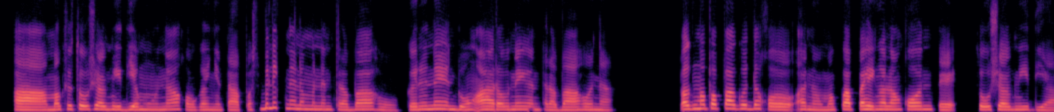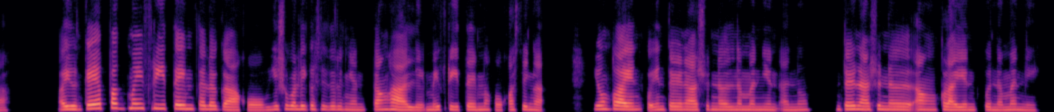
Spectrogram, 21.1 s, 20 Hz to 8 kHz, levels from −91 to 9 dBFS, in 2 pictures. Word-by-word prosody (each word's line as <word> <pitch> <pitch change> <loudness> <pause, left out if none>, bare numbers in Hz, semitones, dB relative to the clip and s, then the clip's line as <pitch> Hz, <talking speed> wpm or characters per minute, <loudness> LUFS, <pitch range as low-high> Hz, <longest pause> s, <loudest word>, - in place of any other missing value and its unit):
ah, 205 -1 +5
magso-social 235 +2 0
media 225 -1 -1
muna 220 +3 -3
ako 205 -2 -5
ganyan 210 -1 -4
tapos 200 +1 -4
balik 330 +4 0
na 290 - -3
naman 245 -3 -3
ng 225 - -6
trabaho, 215 -3 -2
gano'n 225 +3 -1
na 265 - 0
yon 240 - -1
buong 220 -1 -2
araw 225 0 +3
na 230 +1 -2
'yon 215 -1 -6
trabaho 205 0 -1
na. 200 -3 -5 0.7
Pag 260 +2 +3
mapapagod 290 -2 +2
ako 220 -7 0
ano 215 -4 -3
magpapahinga 235 +1 +3
lang 230 +1 -2
konti, 235 -4 0 0.2
social 225 -1 +1
media 200 -4 -5 0.5
ayun. 235 +1 +5
Kaya 290 +4 +8
pag 325 -2 +3
may 320 0 +4
free 295 0 0
time 275 -1 +4
talaga 245 -6 +2
ako 190 0 -3
usually 245 +2 0
kasi 245 -1 -3
talaga 230 -2 -3
nyan 200 - -7
tanghali 215 -4 +3
may 215 +1 -1
free 225 -2 -3
time 215 -1 -1
ako 195 -1 -6
kasi 210 +1 -3
nga 195 -2 -3 0.5
yung 255 0 +1
client 235 -2 +6
ko - - -1
international 220 0 0
naman 215 0 -2
yung 205 -1 -6
ano 205 +1 -6 0.2
international 230 -2 +2
ang 215 -1 0
client 200 -2 +2
ko 210 - -3
naman, 200 +1 -3
eh, 185 -1 -10
225 Hz, 175 wpm, -23 LUFS, 210-240 Hz, 0.7 s, Kaya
